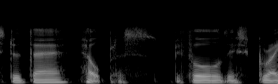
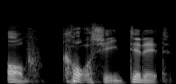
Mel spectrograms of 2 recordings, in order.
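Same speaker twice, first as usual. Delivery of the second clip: boomed; 3 semitones higher, 9 dB louder than usual. A narrator's reading. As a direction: boom it out. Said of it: "Miss Trunchbull boomed".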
